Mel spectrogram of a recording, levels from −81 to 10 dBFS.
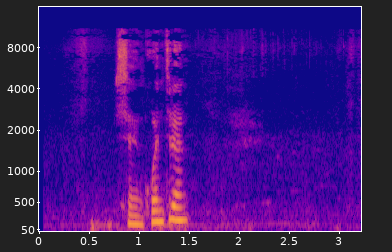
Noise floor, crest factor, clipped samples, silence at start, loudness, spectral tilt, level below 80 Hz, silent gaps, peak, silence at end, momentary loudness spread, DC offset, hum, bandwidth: -49 dBFS; 18 dB; under 0.1%; 0.4 s; -17 LUFS; -5.5 dB/octave; -46 dBFS; none; -4 dBFS; 1.75 s; 21 LU; under 0.1%; none; 11.5 kHz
